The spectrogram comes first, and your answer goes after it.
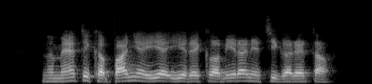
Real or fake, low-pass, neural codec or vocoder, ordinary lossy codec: fake; 9.9 kHz; codec, 24 kHz, 0.5 kbps, DualCodec; Opus, 32 kbps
